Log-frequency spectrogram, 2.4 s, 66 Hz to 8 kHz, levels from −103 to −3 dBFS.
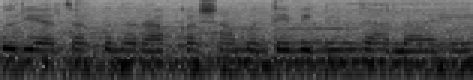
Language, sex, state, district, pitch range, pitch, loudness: Marathi, female, Maharashtra, Mumbai Suburban, 190-200 Hz, 200 Hz, -13 LUFS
